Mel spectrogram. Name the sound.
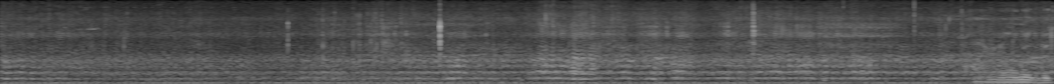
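swarm of agitated honey bees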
